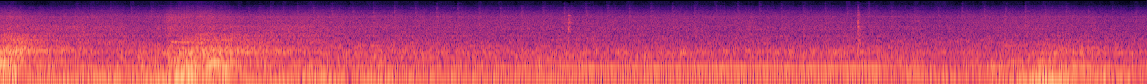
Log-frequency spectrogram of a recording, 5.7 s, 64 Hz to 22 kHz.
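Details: Porsche 911 (996) Tiptronic flat-six, towed in dead with a no-start, now fixed and run on the ramp: engine catches and runs steadily, swelling briefly with throttle and settling back evenly, some smoke probably from raw fuel after long cranking; running normally.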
